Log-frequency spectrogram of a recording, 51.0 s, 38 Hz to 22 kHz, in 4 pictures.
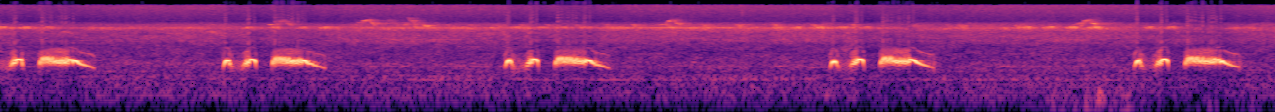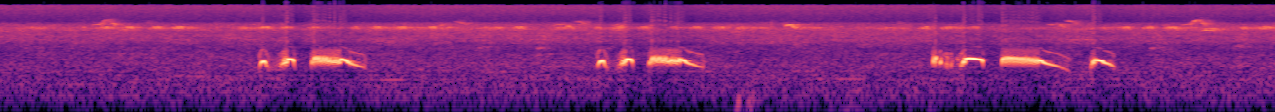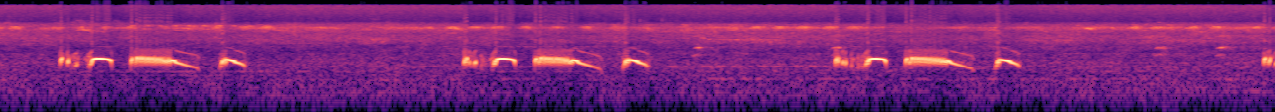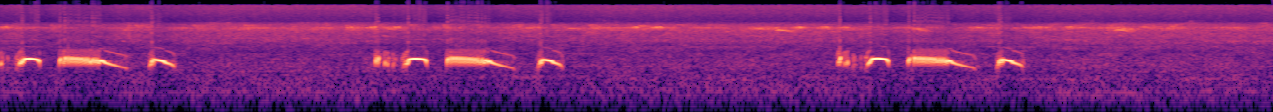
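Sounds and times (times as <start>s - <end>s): dove cooing: 0.0s - 1.0s, 2.2s - 3.4s, 5.0s - 6.2s, 8.3s - 9.4s, 11.2s - 12.5s, 15.3s - 16.5s, 18.1s - 19.9s, 22.0s - 24.0s, 26.1s - 28.0s, 30.1s - 32.6s, 33.8s - 35.8s, 37.0s - 40.1s, 42.0s - 44.0s, 46.6s - 48.6s.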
